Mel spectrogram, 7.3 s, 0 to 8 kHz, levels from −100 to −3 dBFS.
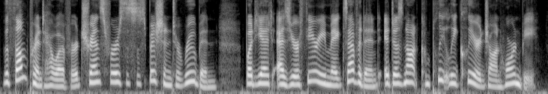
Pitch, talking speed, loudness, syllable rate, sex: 220 Hz, 190 wpm, -20 LUFS, 5.6 syllables/s, female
